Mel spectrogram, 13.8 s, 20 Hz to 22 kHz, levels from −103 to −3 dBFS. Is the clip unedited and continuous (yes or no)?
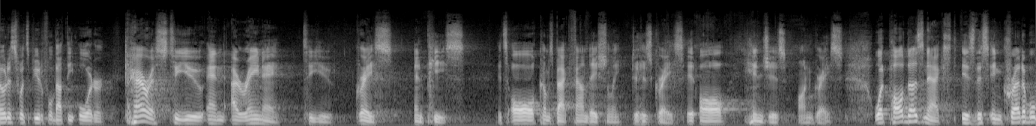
no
